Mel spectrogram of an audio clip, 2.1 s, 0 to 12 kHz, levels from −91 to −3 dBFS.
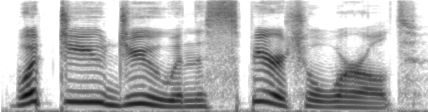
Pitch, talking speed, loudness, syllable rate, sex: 215 Hz, 225 wpm, -20 LUFS, 4.9 syllables/s, female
